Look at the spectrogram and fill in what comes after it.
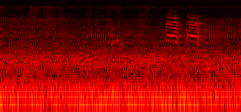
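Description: A bird calls twice, two short high calls about half a second apart, over a steady low rumble.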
